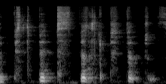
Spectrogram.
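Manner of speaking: high clipped pit pit pit, fading to breath; imitating Mathieu Bock-Côté. Host mimicking a pundit's clipped rhythm in high pit sounds. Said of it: "c'est un peu comme, euh, Mathieu Bock-Côté".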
